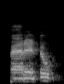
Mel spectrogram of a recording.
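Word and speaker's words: Pareto: Then एक होता है पैट्रियो चार्ट, इसका मीनिंग क्या होगा, पैरेटो। प्रोनाउंसिएशन जिसका सही है वो अपने हिसाब से कर लेंगे। बताओ क्या होगा, सही क्या होगा वो बताओ। पैरेटो, पैरेटो चार्ट जो हमारे पास है वो क्या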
